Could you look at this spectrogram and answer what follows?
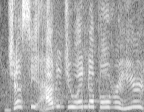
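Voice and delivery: high, loud, incredulous cry; alarmed surprise. Pretend. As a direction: call out to a fallen character in mock alarm. Finds leader fallen in battle.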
